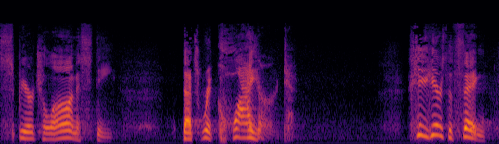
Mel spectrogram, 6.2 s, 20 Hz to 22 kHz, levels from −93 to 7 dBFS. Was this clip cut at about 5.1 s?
no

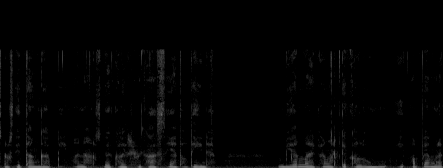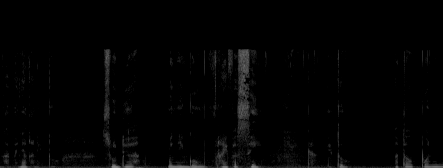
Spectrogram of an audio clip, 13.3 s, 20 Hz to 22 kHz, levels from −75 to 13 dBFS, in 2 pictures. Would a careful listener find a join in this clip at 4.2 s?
yes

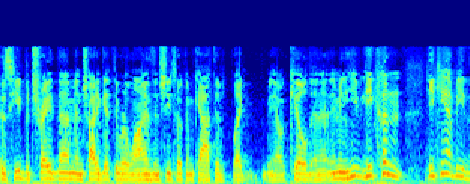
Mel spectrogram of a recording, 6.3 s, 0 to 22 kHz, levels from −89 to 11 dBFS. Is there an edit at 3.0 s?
yes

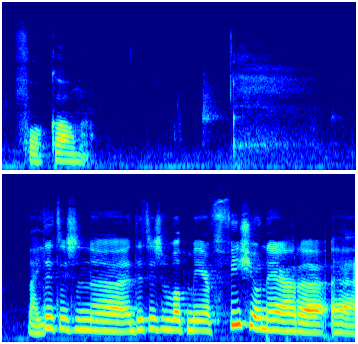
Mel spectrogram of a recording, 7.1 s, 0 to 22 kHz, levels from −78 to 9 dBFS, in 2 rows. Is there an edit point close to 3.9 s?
yes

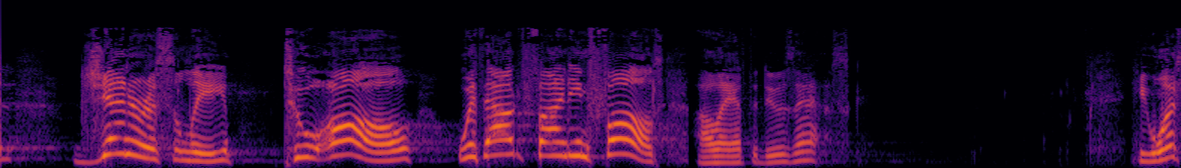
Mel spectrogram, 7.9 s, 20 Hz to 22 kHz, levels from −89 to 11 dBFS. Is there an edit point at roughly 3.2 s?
no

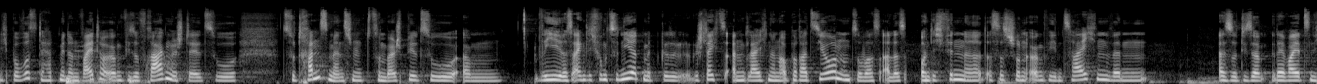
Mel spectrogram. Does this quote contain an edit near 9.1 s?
yes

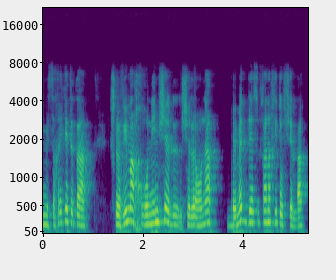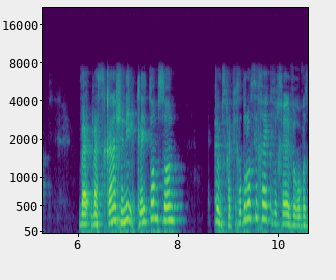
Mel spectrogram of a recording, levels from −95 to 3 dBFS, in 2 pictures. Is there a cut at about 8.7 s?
yes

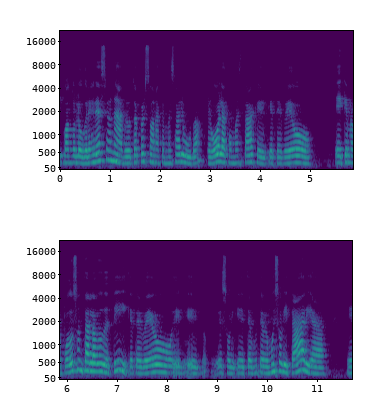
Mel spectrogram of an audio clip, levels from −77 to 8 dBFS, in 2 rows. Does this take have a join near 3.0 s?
yes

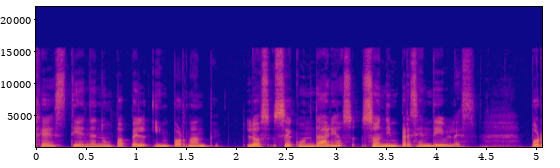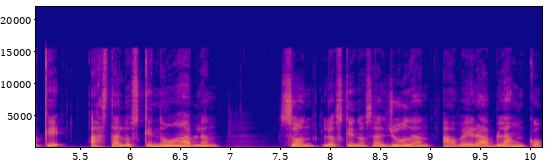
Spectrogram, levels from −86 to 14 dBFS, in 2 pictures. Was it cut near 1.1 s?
yes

